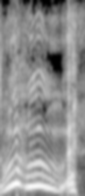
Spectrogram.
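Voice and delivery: high, loud whoop of delight; gleeful whoop. Real, not acted. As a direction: let out a high, celebratory cheer. Gleeful cheer over magic and miracles.

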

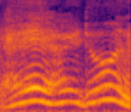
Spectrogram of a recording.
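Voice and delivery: high, bright mock American hello; breezy mock-American "hey"; chirpy American greeting. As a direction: imitate an eager American greeter.

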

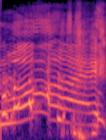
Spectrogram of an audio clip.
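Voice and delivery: mock crying whine. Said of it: "women calling you crying saying".

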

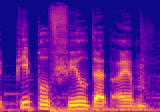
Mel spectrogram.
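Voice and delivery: ordinary talk, nothing marked

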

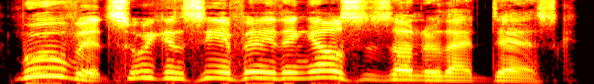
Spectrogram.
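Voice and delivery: high, loud thug voice; loud, high-pitched goon giving orders; bossy first gunman. Acted. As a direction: order your partner about in a high voice.

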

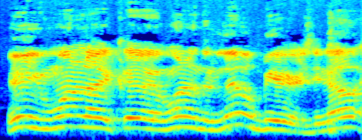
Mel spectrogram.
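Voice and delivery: high, lightly voiced dad offering tiny beers; imitating girlfriend's dad. Comedian imitating the dad's small beer offer, lightly voiced. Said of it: "That's how he sounds".

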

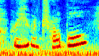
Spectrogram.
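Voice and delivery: hushed, very high worried question; scared friend. Retold or imitated. Imitating an intimidated friend on the phone, high and hushed. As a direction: ask it small and high, fearfully. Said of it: "intimidated or scared of my dad's hello".

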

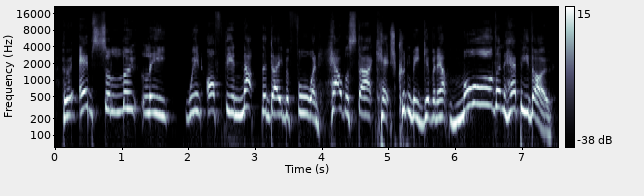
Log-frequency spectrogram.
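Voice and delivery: high-pitched, incredulous outrage; indignant rant. Real, not acted. Host ranting at former Australian cricketers' double standard, indignant and high. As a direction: pitch leaps up on the key words in exasperation.

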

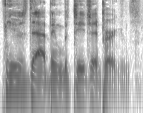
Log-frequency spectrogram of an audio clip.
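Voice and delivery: lightly voiced echo of a friend; imitating Andrew. Echoing his friend's line in a light imitation. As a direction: mimic the friend's line back at him. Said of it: "that was a very good impression".

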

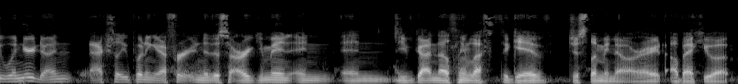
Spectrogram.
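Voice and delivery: very low, soft, level delivery; low deadpan. Real, not acted. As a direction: drop way down and offer it deadpan. Wry offer to back arguer up.

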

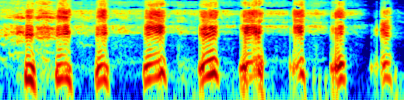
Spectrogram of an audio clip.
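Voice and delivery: a soft, high giggle to himself; high soft laugh. Real, not acted. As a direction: chuckle quietly at your own joke. Laugh after teasing listeners.

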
